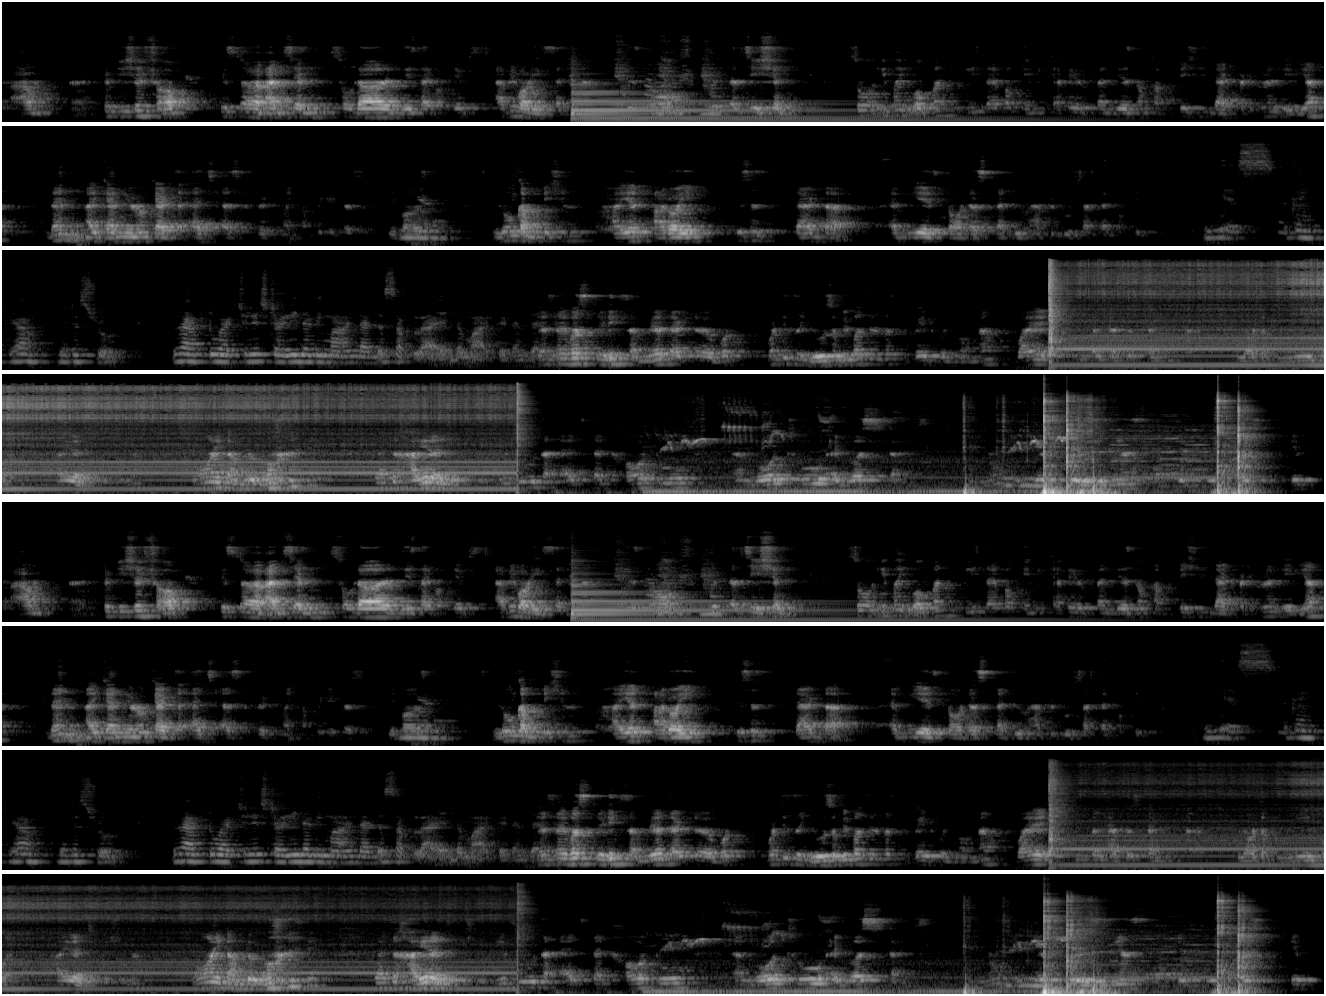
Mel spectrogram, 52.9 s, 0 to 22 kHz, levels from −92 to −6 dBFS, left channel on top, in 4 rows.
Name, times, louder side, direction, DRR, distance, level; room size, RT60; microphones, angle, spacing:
voice 1, 0.1-0.4 1.0-1.8 2.2-4.6 4.9-5.9 6.2-6.7 7.3-7.9 8.6-10.0 10.2-11.4 11.8-12.3 12.6-13.2 13.7-15.6 17.2-17.4 18.1-20.2 20.6-20.8 21.2-21.7 22.1-23.9 31.8-33.7 34.1-36.4 36.6-36.9 37.3-38.4 38.8-39.8 40.2-41.0 41.6-42.8 43.4-46.5 47.0-48.7 49.4-49.7 50.0-51.1 51.4-52.2 52.6-52.7, right 1 dB, 85° right, -1 dB, 3.4 m, -47 dB
Acoustic guitar, 5.7-10.1, right 1 dB, 40° right, 0.7 m, -55 dB
voice 2, 6.1-7.3 13.8-14.3 17.2-17.7 19.2-19.6 25.2-27.6 28.2-32.2 49.6-50.1, equal, 5° left, -1 dB, 1.7 m, -58 dB
sound 1, 36.9-45.2 46.0-46.2, left 9 dB, 85° left, 0.6 m, -47 dB
Bird vocalization bird call bird song, 46.1-52.1, left 2 dB, 40° left, 1.5 m, -41 dB
19.5 x 8.9 x 2.5 m, 0.67 s
head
